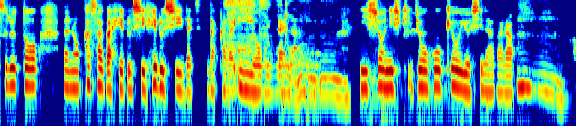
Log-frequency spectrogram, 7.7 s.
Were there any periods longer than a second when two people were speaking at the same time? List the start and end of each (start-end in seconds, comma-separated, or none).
3.0-4.3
